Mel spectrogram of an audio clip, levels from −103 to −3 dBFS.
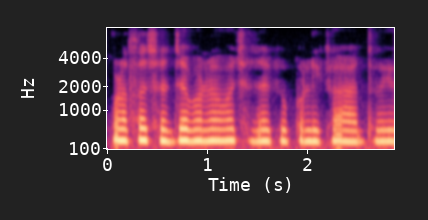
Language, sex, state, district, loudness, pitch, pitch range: Hindi, female, Bihar, West Champaran, -15 LUFS, 230 Hz, 225-235 Hz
